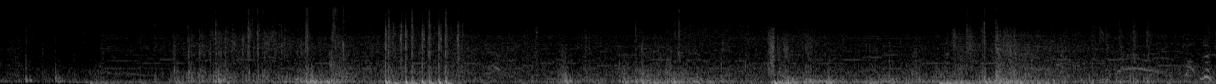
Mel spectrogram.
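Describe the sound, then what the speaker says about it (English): Machine gun fire in the video game Battlefield 1, with rapid bursts and scattered gunshots loud and close, plus other battle noise and a voice speaking now and then. "Look out! Machine gun!"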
